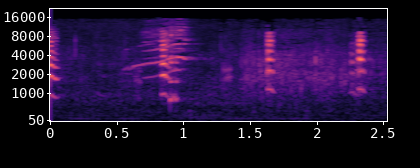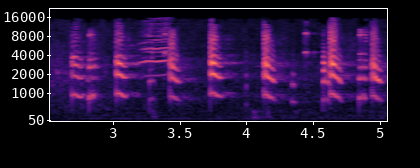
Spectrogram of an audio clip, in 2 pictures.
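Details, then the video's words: Eurasian coot giving a competing call for bird trappers: a rapid series of short, clipped, honking kek notes, several overlapping as if from more than one bird, with an upslurred squeal near the start and steady background hiss. "TIẾNG SÂM CẦM ĂN CHIM - ĐÁNH CẠNH TRANH"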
